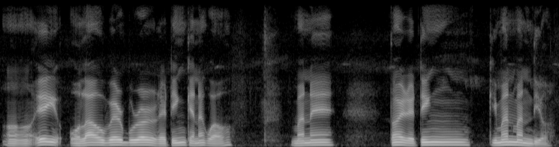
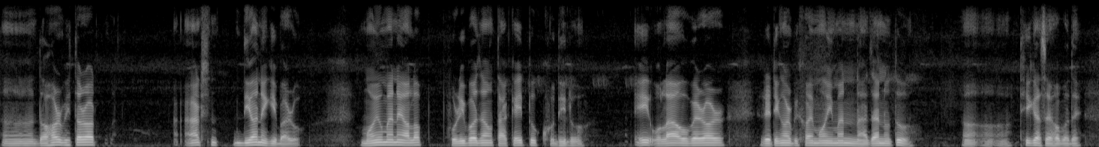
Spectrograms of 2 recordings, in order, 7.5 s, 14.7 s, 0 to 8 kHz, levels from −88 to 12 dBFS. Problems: none marked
